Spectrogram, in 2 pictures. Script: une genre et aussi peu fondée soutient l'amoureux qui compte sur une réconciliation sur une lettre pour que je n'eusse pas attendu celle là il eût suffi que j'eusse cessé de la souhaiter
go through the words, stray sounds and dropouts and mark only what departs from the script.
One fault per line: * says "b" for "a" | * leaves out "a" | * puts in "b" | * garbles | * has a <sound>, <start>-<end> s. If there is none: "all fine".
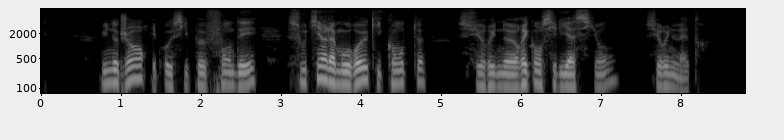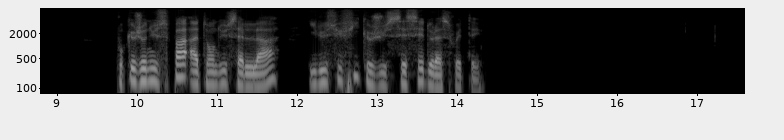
all fine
